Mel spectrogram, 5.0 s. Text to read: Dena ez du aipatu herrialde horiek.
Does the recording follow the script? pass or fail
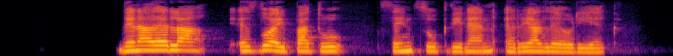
fail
